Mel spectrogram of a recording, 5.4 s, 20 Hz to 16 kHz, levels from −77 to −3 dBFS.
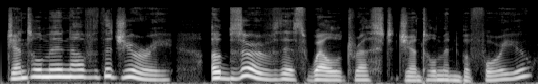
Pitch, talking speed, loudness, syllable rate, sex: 200 Hz, 125 wpm, -18 LUFS, 4.3 syllables/s, female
